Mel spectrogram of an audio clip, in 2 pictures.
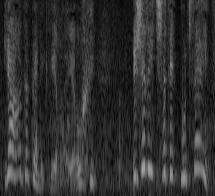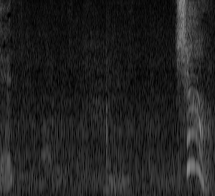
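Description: An actress playing an exasperated, scolding, sly wife on holiday in a radio comedy. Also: female voice, very high voice, wildly swooping pitch, slow pace, gravelly, a bit bright, exaggerated voice. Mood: bossy, angry. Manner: scolding, emphatic. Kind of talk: Dutch radio comedy drama acting. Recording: faint background ambience noise.

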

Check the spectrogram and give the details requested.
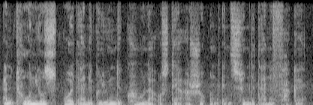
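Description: A male narrator of a radio play with a low, deep voice. His scripted storytelling moves through a wide, lively range of pitch. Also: normal speed, a little hiss or hum.

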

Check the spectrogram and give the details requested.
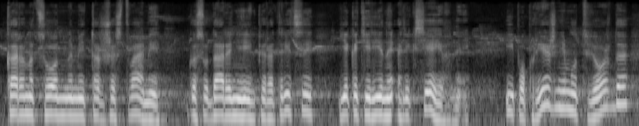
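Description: An actor playing a polite, officious eighteenth-century professor in a radio drama, speaking formally and pompously. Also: male voice, on the high side, mellow, a little hiss or hum. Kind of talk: radio drama, letter read in character. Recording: long hall reverb.

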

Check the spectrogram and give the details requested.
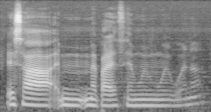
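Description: A woman from co-hosting a radio show, chatting casually and reading a story, animated, with many fillers. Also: sits low, normal speed. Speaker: radio co-host presenting a literature section.

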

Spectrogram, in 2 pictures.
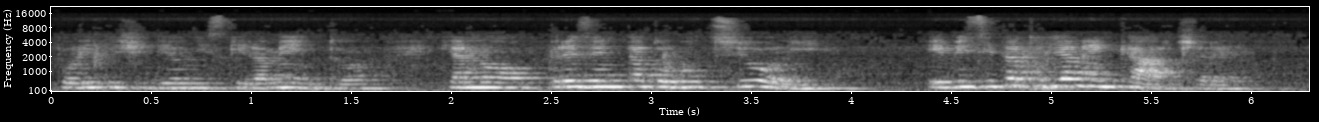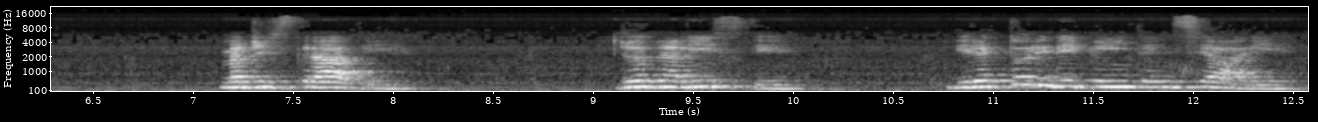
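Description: Actress as a grieving sister giving a grave measured speech, super echoey, far from the mic. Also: female voice, a little high, a little mellow, natural voice. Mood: indignant. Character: grieving, resolute sister of a dead prisoner. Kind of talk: scripted theatrical monologue. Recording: very echoey, distant, faint noise.

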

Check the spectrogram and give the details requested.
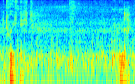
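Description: An actor playing a brooding, despairing middle-aged man in a radio drama, with a creaky voice and halting, terse delivery. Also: background noise. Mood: curt, evasive. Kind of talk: radio drama monologue and dialogue.

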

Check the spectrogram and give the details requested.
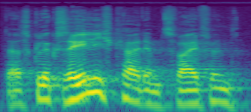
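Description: An actor playing a thoughtful, questioning disciple of a scientist, measured and reflective, in a 1960s German radio drama. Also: male voice, medium pitch, lively intonation, a little mellow, close to an everyday voice.

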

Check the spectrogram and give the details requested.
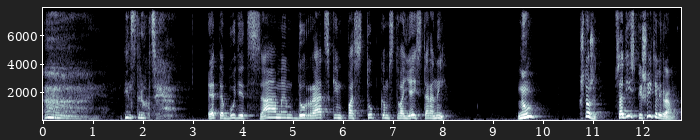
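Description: Актёр играет хитрого, напористого, насмешливого мужчину в радиоспектакле 1960-х. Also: male voice, high-pitched, lively intonation, slow, pauses often. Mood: scornful. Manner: scoffing, insistent. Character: sly, brisk, mocking persuader of a man. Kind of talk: 1960s radio drama acting.

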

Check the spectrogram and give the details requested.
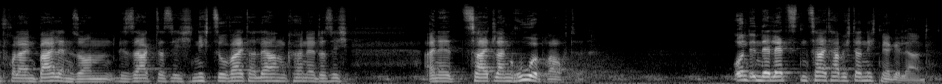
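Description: A young student on trial in a radio drama, with a highish, clearly forward voice. He answers formally and deliberately, an earnest, traumatised defendant. Background noise and birdsong sit behind his testimony. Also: bright, forceful tone.

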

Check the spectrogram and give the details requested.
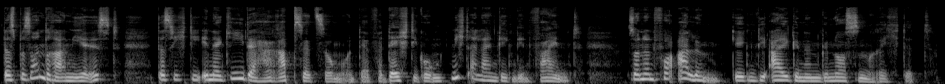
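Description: A woman reading scripted literary narration for radio in a measured, dry way. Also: fairly low pitch, big pitch swings, husky.

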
